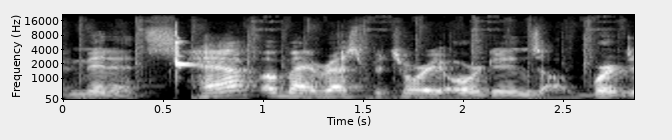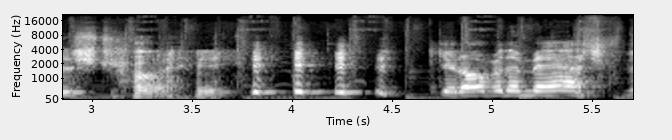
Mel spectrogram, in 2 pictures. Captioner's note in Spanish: risas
